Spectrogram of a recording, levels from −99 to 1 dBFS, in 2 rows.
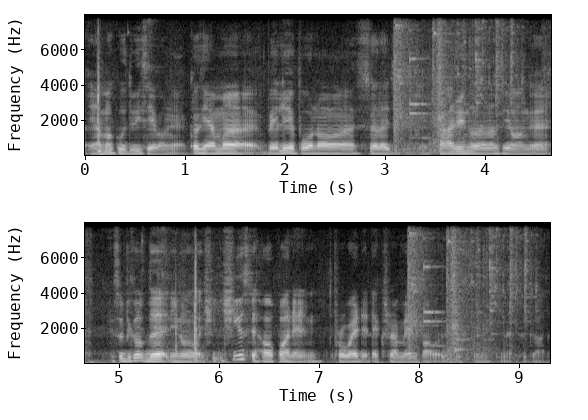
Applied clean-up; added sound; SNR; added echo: none; Shatter; 17 dB; none.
